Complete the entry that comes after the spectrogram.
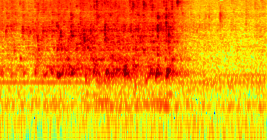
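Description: Tap water runs briefly into a container, a soft splashing gush that lasts under a second and then stops, heard faintly and alone.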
